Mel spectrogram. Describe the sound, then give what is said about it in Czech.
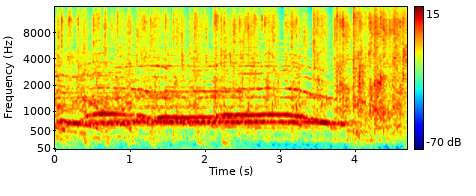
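Loud applause and cheering from an audience greeting a boy at a Czech show, steady clapping mixed with high shouting voices throughout, with a few people talking over it. “máš velký aplaus tady”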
